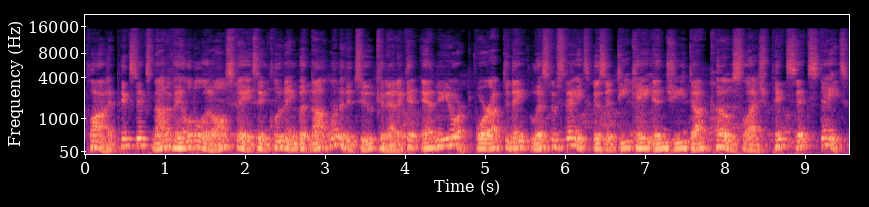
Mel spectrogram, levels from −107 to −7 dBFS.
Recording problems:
off-mic speech; far
room echo; very slight; dies away in 0.2 s
voice in the background; faint; throughout; 20 dB below the speech

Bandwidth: 15 kHz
